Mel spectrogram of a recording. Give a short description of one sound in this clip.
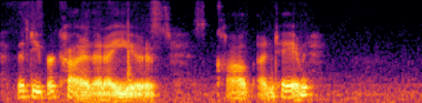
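A woman talks calmly, close to a microphone.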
